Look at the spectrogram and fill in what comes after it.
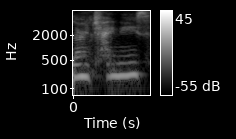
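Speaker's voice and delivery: hushed whisper under the breath. Retelling what she whispered at a buffet: retelling a whisper. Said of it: "I was whispering".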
